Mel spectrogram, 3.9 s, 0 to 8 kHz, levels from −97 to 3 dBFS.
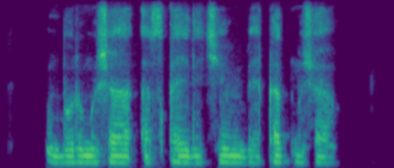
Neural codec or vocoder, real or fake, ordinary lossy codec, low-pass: none; real; Opus, 24 kbps; 7.2 kHz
